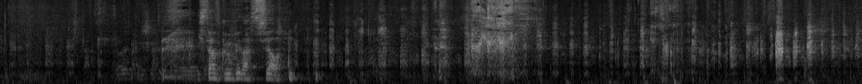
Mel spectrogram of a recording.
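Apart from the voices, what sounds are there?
dog panting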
